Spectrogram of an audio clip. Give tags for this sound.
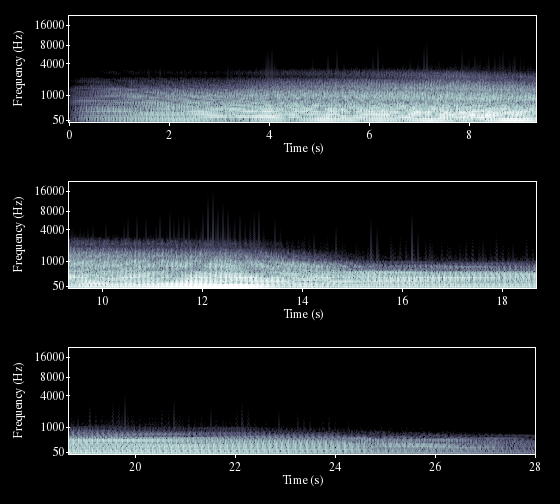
distant; pass-by; airplane; propeller; simulation; aeroplane; fly-by

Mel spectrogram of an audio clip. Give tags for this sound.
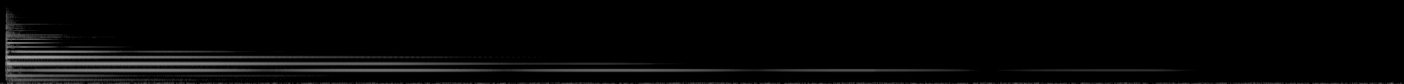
bells; chimes; decca-tree; music; orchestra; sample

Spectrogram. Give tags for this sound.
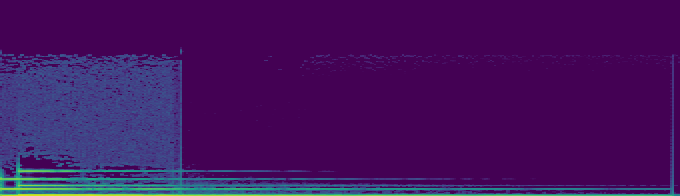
beep; hall; success

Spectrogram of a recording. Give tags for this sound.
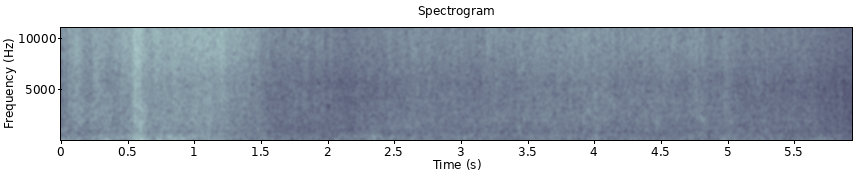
waves; athmosphere; water; nature; field; recording; mediterranean; field-recording; mallorca

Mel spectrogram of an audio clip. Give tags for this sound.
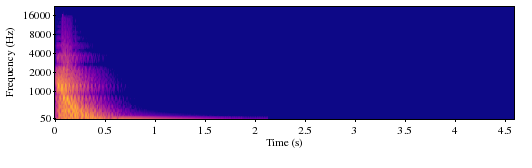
arcade; games; game; magic; 8bit; video; retro; animation; cartoon; nintendo; film; movie; video-game

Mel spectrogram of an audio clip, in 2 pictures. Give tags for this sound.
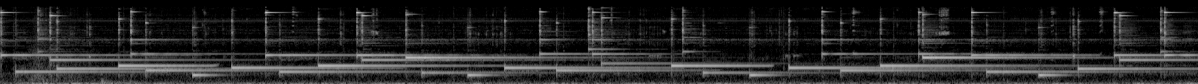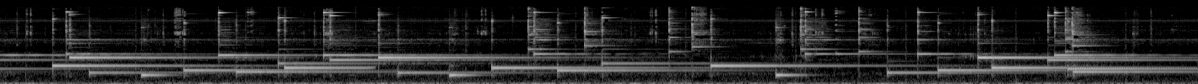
loop; children; box; machine; toy; music-box

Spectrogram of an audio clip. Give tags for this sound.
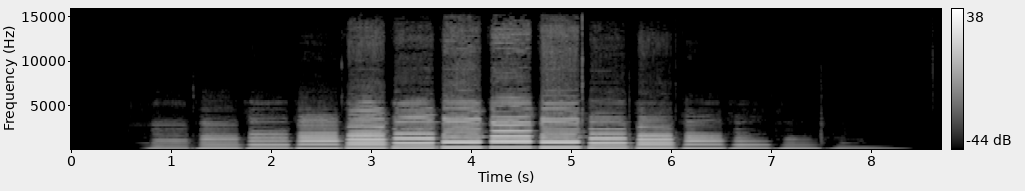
Dsharpmajor; good-sounds; neumann-U87; scale

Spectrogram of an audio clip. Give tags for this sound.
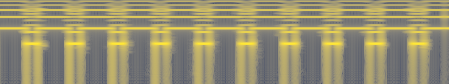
drama; film; emergency; airplane; danger; war; military; aircraft; pilot; helicopter; jet; mayday; game; crash; flight

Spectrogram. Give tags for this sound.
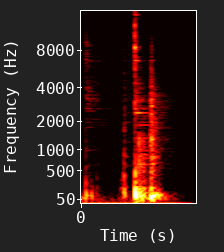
kick; metal

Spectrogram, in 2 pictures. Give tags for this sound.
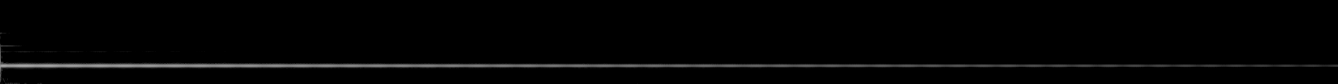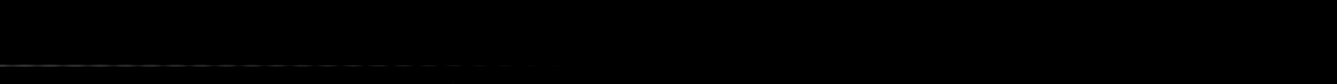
crystal-harp; sample

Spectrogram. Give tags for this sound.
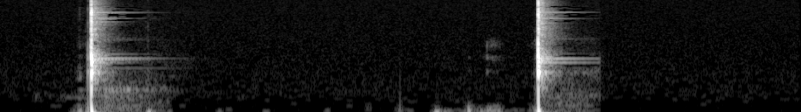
electric; off; electricity; domestic; switches; clunk; click; light; switch; wall

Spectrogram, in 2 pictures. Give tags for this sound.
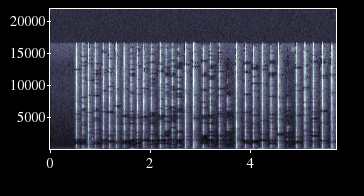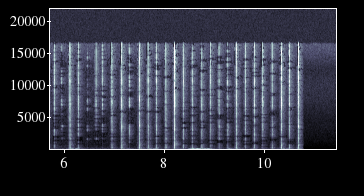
chattering; teeth; clacking; cold; dentist; horror; shivering

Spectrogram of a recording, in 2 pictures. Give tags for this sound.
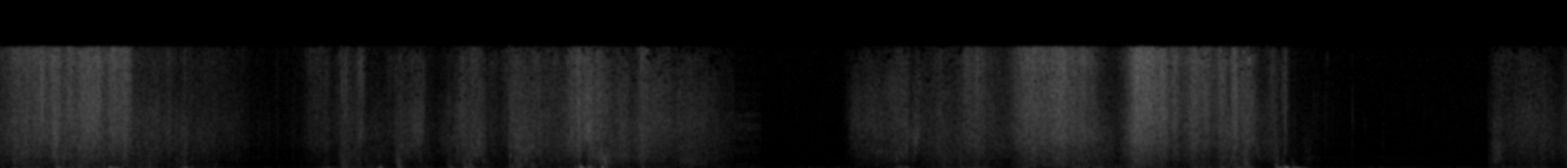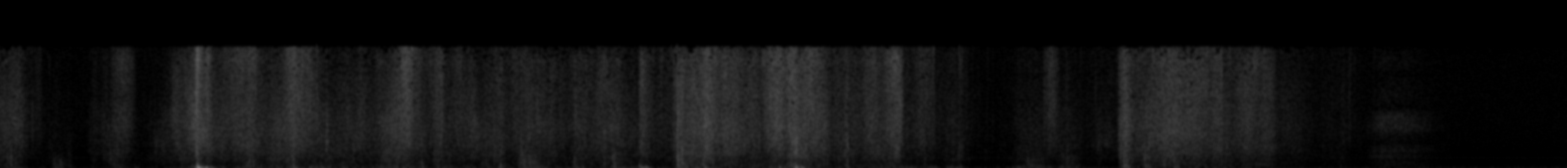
comfortable; sheets

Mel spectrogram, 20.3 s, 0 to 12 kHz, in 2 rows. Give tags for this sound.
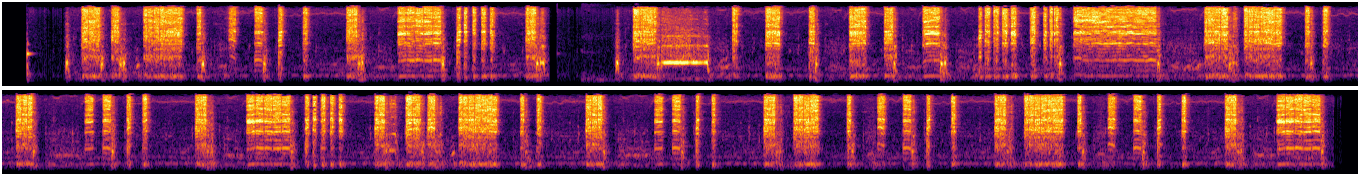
computer; receipt; retro; printer; 1992; mechanical

